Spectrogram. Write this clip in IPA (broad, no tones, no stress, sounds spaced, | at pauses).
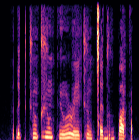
ɗ ɛ k t͡ʃ ũ t ʒ ũ kʲ ũ ɹ e t͡ʃ ũ d ǀ ɛ d u d p a k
